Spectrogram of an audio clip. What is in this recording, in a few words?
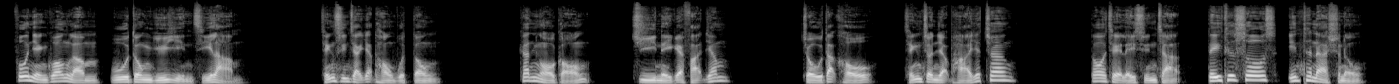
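Cantonese male corporate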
